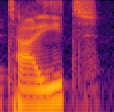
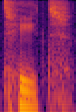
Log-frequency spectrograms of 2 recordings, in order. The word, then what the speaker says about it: Tate: Is that you say tait? Correct, Jack. All right, cool. Stop saying tit.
